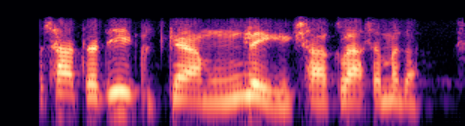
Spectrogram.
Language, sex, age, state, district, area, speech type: Manipuri, male, 30-45, Manipur, Kangpokpi, urban, conversation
